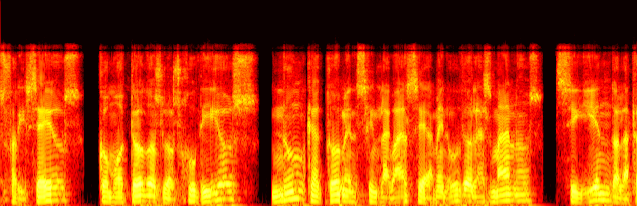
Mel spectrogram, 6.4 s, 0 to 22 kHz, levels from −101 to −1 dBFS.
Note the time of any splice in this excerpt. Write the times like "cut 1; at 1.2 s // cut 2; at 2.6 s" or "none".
none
